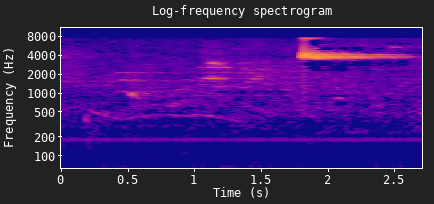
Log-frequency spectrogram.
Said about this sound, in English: Opening tip, Holtzinger's got it, finds Ortuno behind the defense. She misses the lay-in. Rebound, Redhawks. And we got a whistle.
